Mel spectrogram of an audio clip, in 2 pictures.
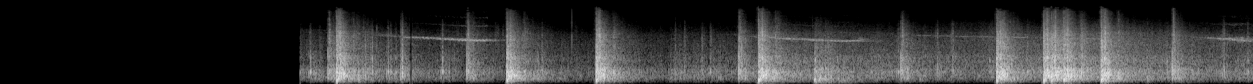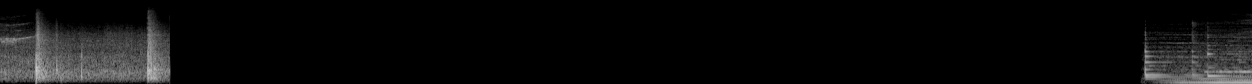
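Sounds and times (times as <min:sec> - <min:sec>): fireworks bangs with crackle: 0:03.0 - 0:14.3
firework whistles falling in pitch: 0:03.3 - 0:05.2, 0:07.4 - 0:11.2, 0:11.9 - 0:13.1.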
